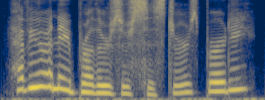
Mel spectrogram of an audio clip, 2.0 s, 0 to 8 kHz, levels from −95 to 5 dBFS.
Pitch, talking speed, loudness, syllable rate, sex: 275 Hz, 210 wpm, -15 LUFS, 6.4 syllables/s, female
